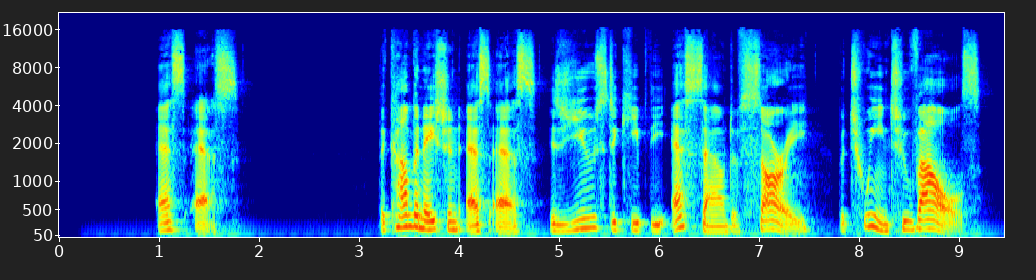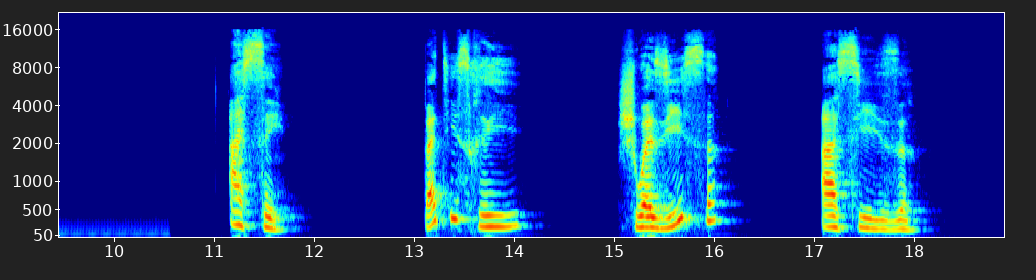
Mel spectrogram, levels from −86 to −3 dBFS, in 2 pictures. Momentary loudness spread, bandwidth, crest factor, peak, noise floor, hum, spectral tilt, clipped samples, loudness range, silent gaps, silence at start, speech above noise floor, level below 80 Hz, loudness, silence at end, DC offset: 13 LU; 16.5 kHz; 22 dB; -4 dBFS; under -90 dBFS; none; -4 dB/octave; under 0.1%; 7 LU; none; 1 s; over 68 dB; -58 dBFS; -22 LUFS; 0.9 s; under 0.1%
